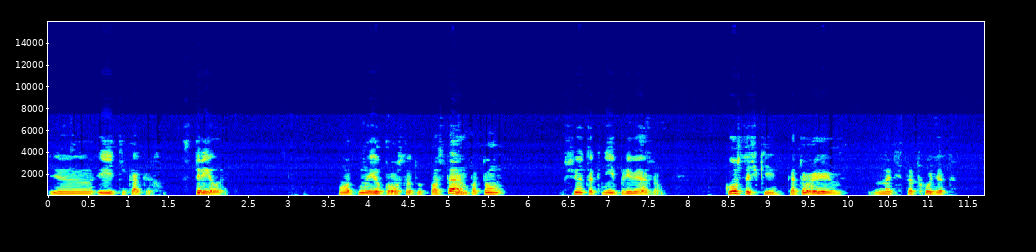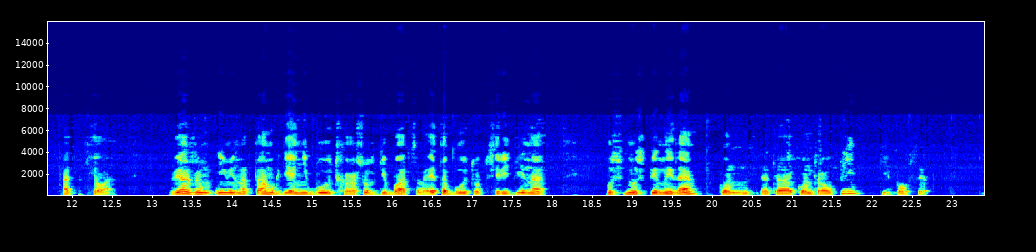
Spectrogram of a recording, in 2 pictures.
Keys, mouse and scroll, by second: 1.3 r, 2.1 click, 2.9 g, 3.8 click, 4.3 middle click, 6.3 r, 7.3 click, 10.6 shift+middle click, 12.1 middle click, 13.6 shift+middle click, 14.7 shift+click, 16.1 middle click, 21.2 ctrl+p, 23.0 middle click.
